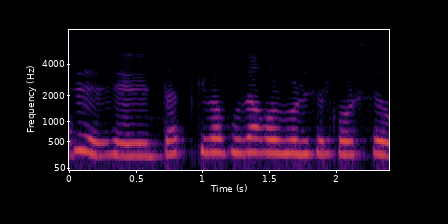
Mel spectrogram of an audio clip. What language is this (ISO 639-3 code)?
asm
